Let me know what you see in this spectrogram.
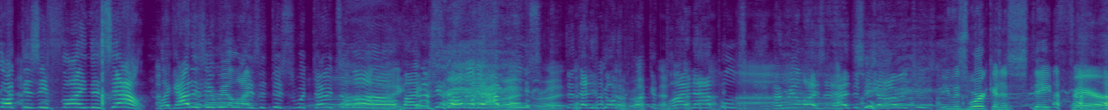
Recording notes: FROM THE ALL THINGS COMEDY FESTIVAL IN PHOENIX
